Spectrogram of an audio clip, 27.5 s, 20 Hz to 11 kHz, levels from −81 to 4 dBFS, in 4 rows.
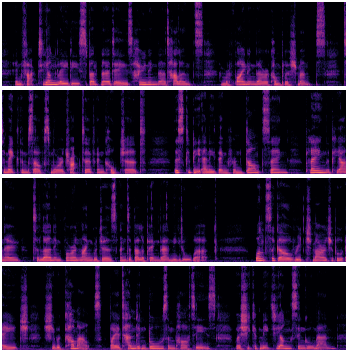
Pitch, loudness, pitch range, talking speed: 200 Hz, -26 LUFS, 190-220 Hz, 130 wpm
